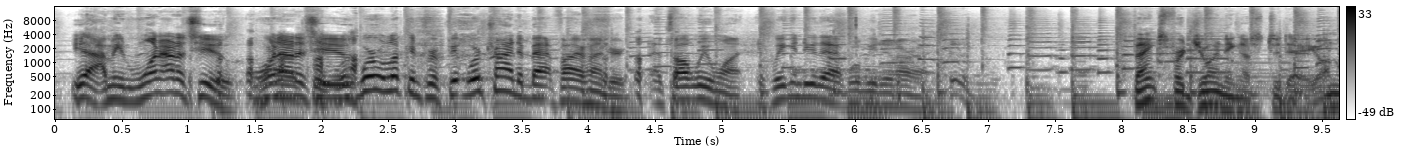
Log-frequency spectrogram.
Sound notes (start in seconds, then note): 3.0 all laugh; 5.6 upbeat jazz music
